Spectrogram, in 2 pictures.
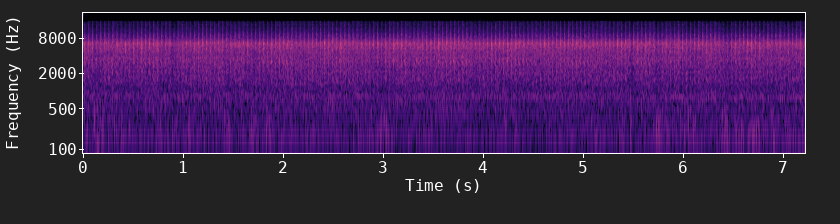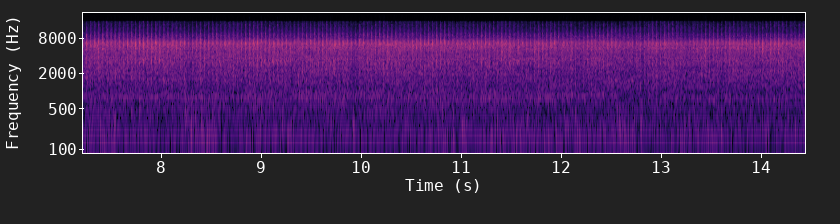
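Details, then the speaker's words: Car idling with AC on and the idle-up vacuum pot pulling the throttle to hold revs up: steady, slightly fast idle with no dips or stumbling; idle speed kept raised as intended. "ทำงานแล้วครับมันมาแตะที่ตัวคาเร่งแล้วครับก็คือมันจะดึงคาเร่งไว้ครับให้รอบมันสูงไว้ครับพอเวลาเราเปิดแอร์รอบมันก็จะไม่ตกนะครับมันก็จะดึงไว้อย่างี้ตลอดครับ"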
